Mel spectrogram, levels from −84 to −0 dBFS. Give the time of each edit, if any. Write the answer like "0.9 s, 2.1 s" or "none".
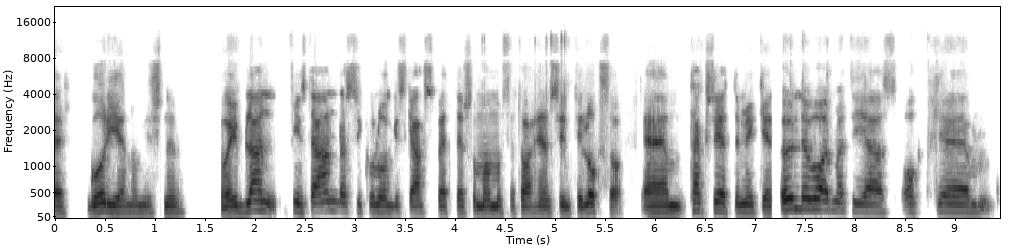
1.7 s, 5.8 s, 7.2 s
